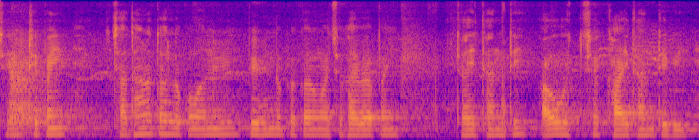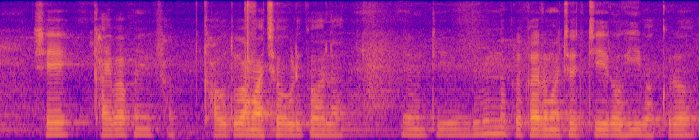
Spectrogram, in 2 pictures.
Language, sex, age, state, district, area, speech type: Odia, male, 18-30, Odisha, Subarnapur, urban, spontaneous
